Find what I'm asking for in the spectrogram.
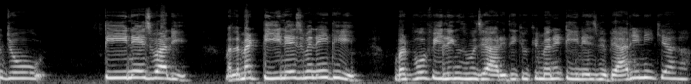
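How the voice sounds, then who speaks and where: A young woman casually telling a personal story in a chatty, confiding way, checking in with the listener and slipping into a hushed whisper for the secret parts. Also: fairly high pitch. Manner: chatty, confiding, keeps asking "you get it?"; drops to a hushed whisper when acting out secrecy. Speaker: storyteller recalling her first love.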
